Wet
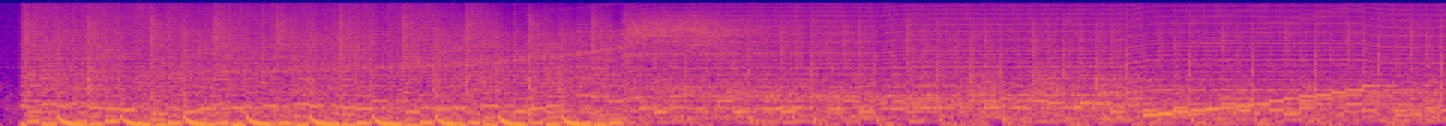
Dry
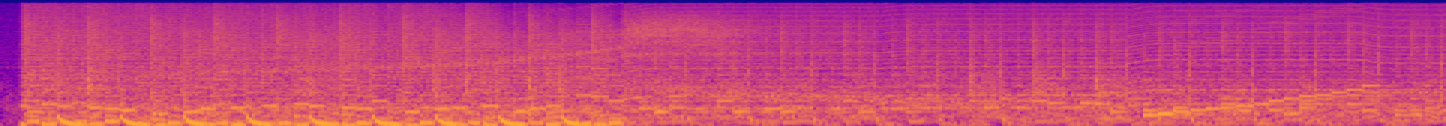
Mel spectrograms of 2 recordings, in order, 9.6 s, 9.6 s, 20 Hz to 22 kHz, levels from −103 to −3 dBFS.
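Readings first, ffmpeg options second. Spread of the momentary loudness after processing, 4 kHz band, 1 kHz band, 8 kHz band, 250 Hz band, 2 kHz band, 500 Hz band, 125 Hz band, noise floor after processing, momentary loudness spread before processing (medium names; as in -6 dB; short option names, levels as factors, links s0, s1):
2 LU, -3.5 dB, -3.0 dB, -3.5 dB, -4.0 dB, -3.5 dB, -3.0 dB, -4.5 dB, -34 dBFS, 5 LU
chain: -filter_complex "[0:a]alimiter=limit=0.075:level=0:latency=1:release=106,asplit=2[s0][s1];[s1]adelay=130,highpass=300,lowpass=3400,asoftclip=type=hard:threshold=0.0266,volume=0.355[s2];[s0][s2]amix=inputs=2:normalize=0"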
